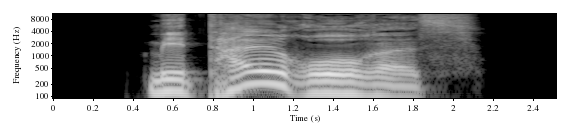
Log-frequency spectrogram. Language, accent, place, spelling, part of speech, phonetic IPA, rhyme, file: German, Germany, Berlin, Metallrohres, noun, [meˈtalˌʁoːʁəs], -alʁoːʁəs, De-Metallrohres.ogg
- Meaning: genitive singular of Metallrohr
